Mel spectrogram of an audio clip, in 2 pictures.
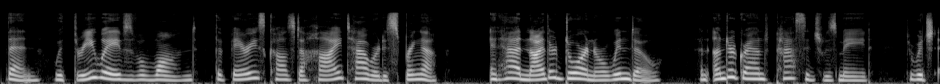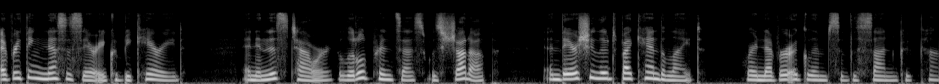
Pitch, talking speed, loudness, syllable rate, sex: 225 Hz, 190 wpm, -18 LUFS, 5.4 syllables/s, female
